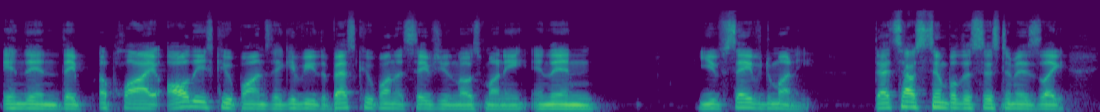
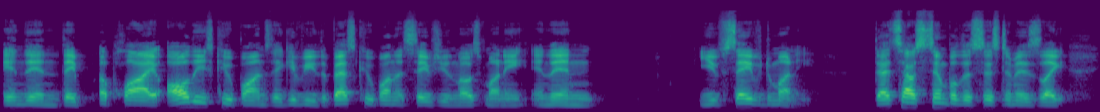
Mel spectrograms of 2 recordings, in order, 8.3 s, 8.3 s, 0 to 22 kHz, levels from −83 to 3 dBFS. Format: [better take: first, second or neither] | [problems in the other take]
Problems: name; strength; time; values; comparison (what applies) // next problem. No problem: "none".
first | thin; very; fading below 400 Hz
